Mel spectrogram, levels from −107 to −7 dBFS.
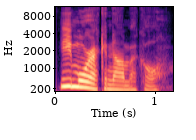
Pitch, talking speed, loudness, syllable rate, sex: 200 Hz, 150 wpm, -14 LUFS, 6.4 syllables/s, female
